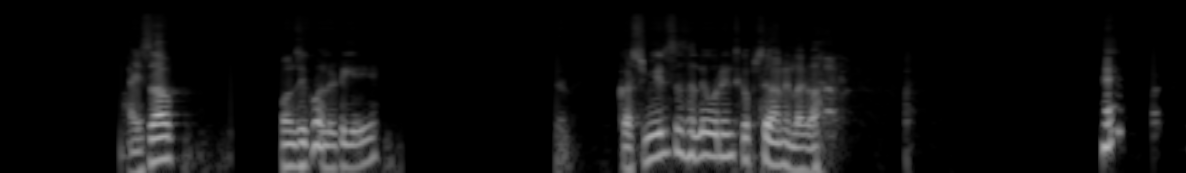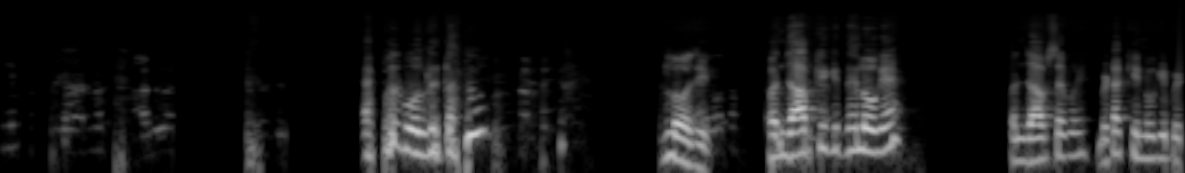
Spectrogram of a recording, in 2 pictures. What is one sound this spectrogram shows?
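A man speaks with animation through a headset microphone.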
